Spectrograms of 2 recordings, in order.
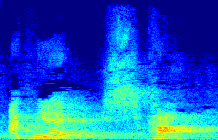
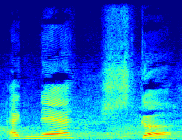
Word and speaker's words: Agnieszka: So it's Agnieszka. Agnieszka.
